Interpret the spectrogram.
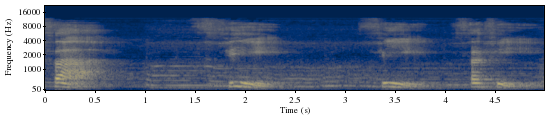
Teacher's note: Huruf fa diucapkan saat kita menjadikan dua gigi siri kita bagian atas menyentuh bibir bagian bawah.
